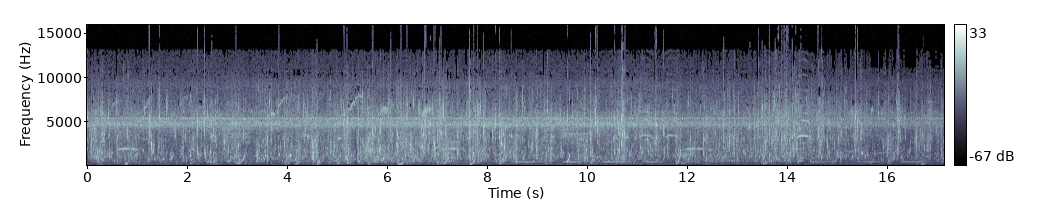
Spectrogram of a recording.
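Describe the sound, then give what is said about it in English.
Steady riverside ambience at Iona Island, a bird sanctuary in Bear Mountain State Park at Stony Point, New York: water lapping and trickling, a constant high drone like insects overhead, and scattered short bird calls repeating. No one speaks. “Iona Island, a bird sanctuary that's part of Bear Mountain State Park at Stony Point, New York.”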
